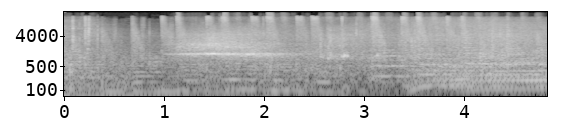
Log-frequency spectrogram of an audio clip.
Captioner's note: gun thudding; tires screeching; engine revving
